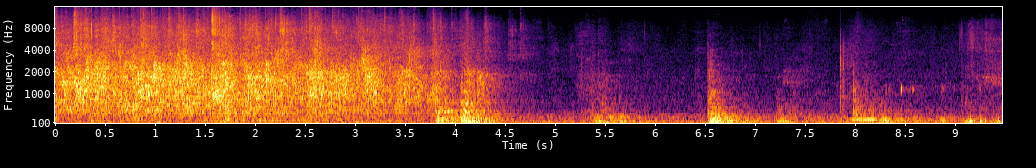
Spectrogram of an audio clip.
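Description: An audience applauds loudly and steadily for a couple who will be there to pray for people, then the clapping thins out midway into scattered claps and a few dull thuds, as if people are shifting about.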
